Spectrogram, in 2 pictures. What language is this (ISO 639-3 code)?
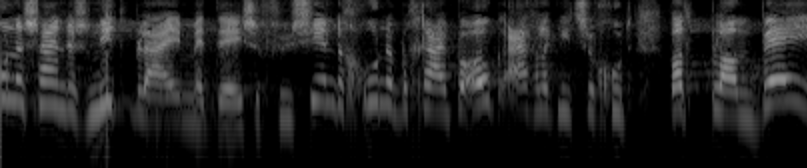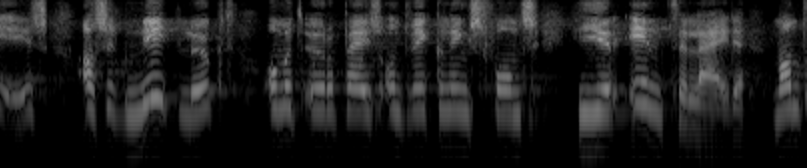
nld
